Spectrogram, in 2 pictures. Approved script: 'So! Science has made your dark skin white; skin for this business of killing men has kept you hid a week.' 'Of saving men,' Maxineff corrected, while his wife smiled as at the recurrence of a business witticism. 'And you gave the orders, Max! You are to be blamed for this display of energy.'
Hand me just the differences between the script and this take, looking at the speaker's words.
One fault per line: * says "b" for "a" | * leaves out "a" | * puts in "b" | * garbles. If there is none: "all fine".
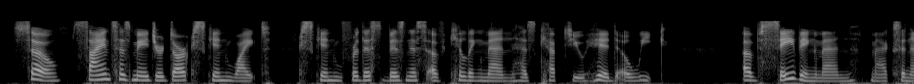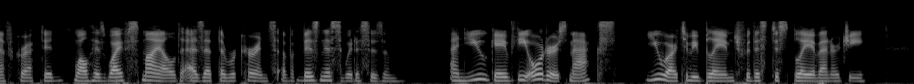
all fine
